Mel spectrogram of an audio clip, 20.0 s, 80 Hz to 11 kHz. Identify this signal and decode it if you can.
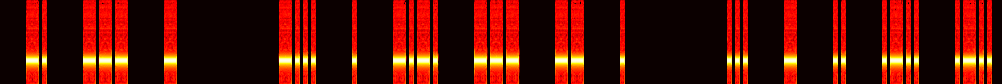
Morse code, heard as a keyed tone, about 15 wpm, spaced as for 8 wpm, 1000 Hz. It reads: NOT BECOME STILL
